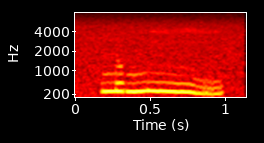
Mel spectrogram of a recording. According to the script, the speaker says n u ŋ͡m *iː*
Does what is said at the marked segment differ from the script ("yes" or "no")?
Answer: no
